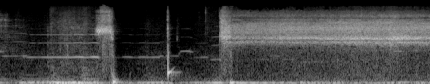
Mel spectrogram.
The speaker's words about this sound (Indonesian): Goreng ikan asin.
